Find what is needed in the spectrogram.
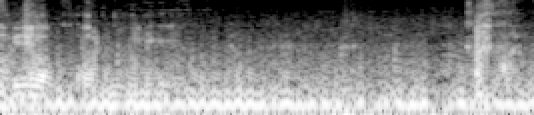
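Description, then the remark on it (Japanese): An American car, bright red with a rear spoiler, drives away at the Toyota Automobile Museum, its engine a steady, deep rumbling hum that holds level throughout, while a person talks over it. “彼らがそうですねいいですねアメリカの車がねに”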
